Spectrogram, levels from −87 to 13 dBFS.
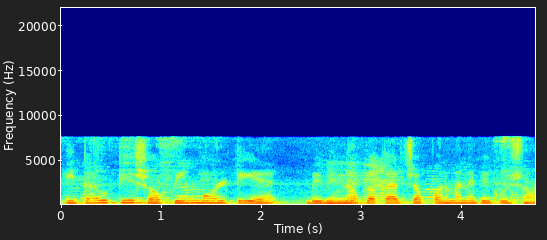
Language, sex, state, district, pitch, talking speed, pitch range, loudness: Odia, female, Odisha, Sambalpur, 225 Hz, 165 wpm, 215-235 Hz, -12 LUFS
